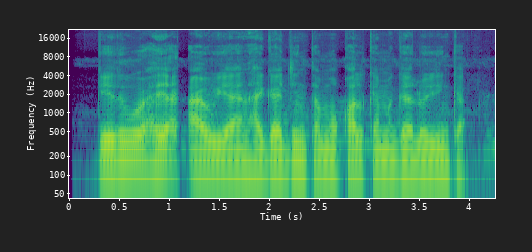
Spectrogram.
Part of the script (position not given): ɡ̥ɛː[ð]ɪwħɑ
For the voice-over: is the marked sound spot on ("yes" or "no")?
yes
